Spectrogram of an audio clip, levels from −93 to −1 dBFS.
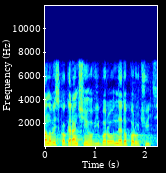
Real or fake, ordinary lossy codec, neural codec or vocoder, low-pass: real; AAC, 64 kbps; none; 7.2 kHz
